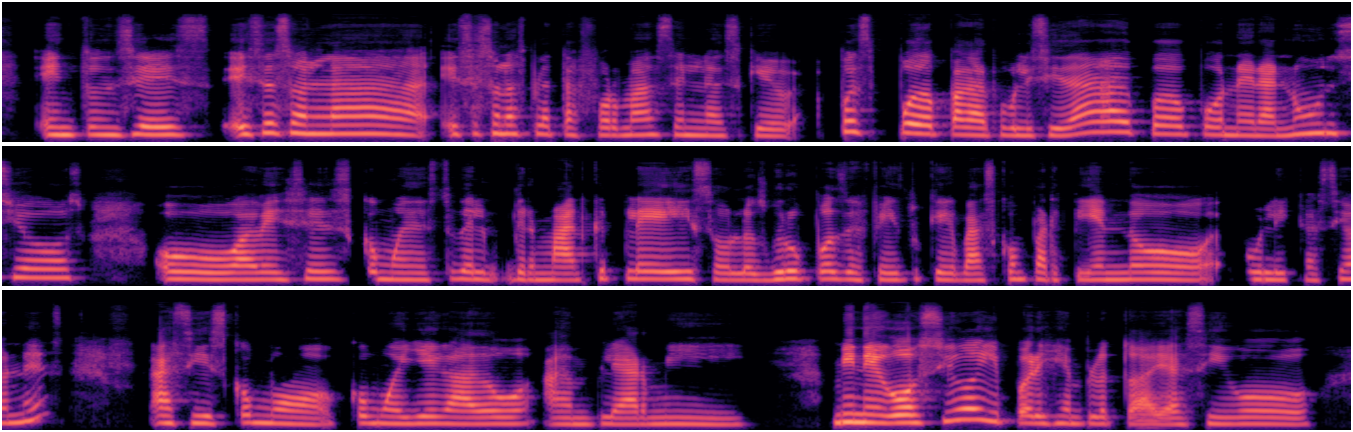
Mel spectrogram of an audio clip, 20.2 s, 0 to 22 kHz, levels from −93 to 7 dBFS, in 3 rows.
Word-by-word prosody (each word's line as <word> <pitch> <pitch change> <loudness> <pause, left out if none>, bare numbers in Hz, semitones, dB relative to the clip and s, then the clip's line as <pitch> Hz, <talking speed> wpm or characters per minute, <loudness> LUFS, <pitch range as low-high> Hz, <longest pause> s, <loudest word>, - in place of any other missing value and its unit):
Entonces, 220 0 +1
esas 250 +4 +1
son 255 -2 +4
la 245 -3 +3
esas 235 +1 -6
son 255 - +1
las 245 -1 +1
plataformas, 215 -1 -3
en 210 -1 -2
las 195 -1 -6
que, 185 -2 -5 0.2
pues, 305 -1 0
puedo 265 -5 +4
pagar 210 -3 +4
publicidad, 225 +9 +1
puedo 235 -2 -1
poner 210 -3 -2
anuncios, 245 +3 -1 0.3
o 200 -2 +2
a 195 - +4
veces 205 +1 -3
como 205 -1 -4
esto 195 +2 -7
del 205 -3 -3
del 200 -2 -5
marketplace, 210 +3 +1
o 190 - -4
los 180 -1 -4
grupos 215 +1 +1
de 200 -2 -4
Facebook 195 +1 -8
que 195 -2 -3
vas 180 0 -2
compartiendo 195 0 -1
publicaciones. 205 - -5 0.4
Así 210 0 +1
es 200 0 -3
como 200 -5 -1
como 205 -1 -2
he 190 - -2
llegado 190 -1 +1
a 180 - -3
ampliar 180 0 -1
mi 180 -2 -7 0.4
mi 235 +1 +8
negocio. 225 +7 +7
Y, 275 -4 +1
por 240 - +1
ejemplo, 195 -1 -4
todavía 90 - -1
sigo 185 -2 -4
205 Hz, 150 wpm, -23 LUFS, 190-225 Hz, 0.4 s, mi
